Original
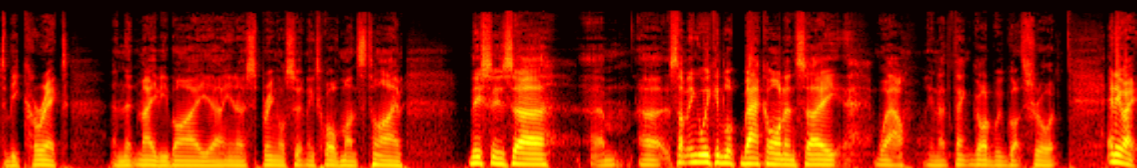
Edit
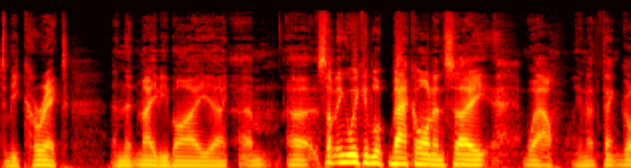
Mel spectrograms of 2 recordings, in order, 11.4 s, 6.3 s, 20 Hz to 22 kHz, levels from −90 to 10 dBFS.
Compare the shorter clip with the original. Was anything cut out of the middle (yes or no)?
yes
